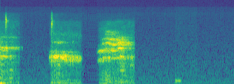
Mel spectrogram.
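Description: Three short, faint vocal calls in quick succession, each under half a second.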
